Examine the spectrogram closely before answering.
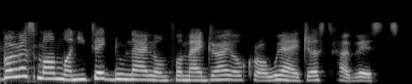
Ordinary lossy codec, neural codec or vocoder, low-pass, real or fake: AAC, 48 kbps; codec, 16 kHz, 1 kbps, X-Codec, HuBERT features, trained on general audio; 7.2 kHz; fake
